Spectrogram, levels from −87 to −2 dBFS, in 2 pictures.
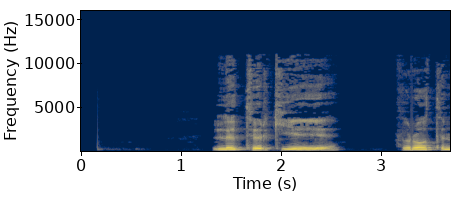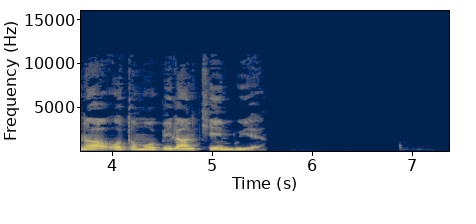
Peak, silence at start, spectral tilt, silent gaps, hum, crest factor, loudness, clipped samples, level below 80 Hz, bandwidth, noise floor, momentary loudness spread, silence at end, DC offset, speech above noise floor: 0 dBFS; 1.3 s; -6 dB/octave; none; none; 18 dB; -16 LUFS; under 0.1%; -64 dBFS; 11 kHz; under -90 dBFS; 10 LU; 1.9 s; under 0.1%; over 75 dB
